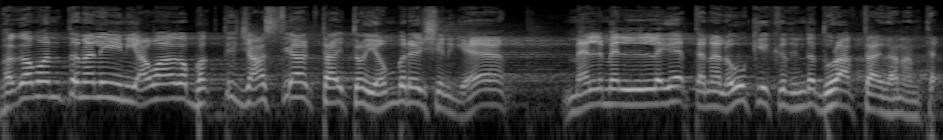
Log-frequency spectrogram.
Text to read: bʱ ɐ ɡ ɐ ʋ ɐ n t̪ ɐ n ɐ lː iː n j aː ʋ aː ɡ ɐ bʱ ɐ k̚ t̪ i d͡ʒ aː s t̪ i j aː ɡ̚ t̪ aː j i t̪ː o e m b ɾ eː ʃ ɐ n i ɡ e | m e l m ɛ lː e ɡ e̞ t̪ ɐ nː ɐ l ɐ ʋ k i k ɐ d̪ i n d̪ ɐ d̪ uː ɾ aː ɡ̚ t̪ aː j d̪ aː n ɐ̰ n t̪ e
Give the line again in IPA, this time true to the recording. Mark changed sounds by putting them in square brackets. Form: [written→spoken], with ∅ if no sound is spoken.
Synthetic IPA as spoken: bʱ ɐ ɡ ɐ ʋ ɐ n t̪ ɐ n ɐ lː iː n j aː ʋ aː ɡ ɐ bʱ ɐ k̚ t̪ i d͡ʒ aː s t̪ i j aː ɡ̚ t̪ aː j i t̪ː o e m b ɾ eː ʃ ɐ n i ɡ e | m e l m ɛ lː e ɡ e̞ t̪ ɐ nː ɐ l ɐ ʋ k i k ɐ d̪ i n d̪ ɐ d̪ uː ɾ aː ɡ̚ t̪ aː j d̪ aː n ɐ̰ n t̪ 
